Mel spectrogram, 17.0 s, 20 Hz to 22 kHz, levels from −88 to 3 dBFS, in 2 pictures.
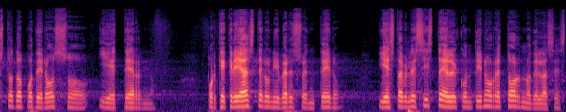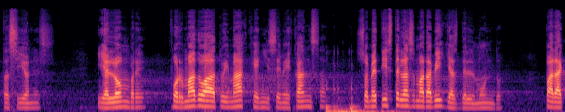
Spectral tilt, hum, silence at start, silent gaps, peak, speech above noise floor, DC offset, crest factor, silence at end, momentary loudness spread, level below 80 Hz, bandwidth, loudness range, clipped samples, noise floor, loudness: -3.5 dB/octave; none; 0 s; none; 0 dBFS; 40 dB; under 0.1%; 20 dB; 0 s; 18 LU; -44 dBFS; 16.5 kHz; 6 LU; under 0.1%; -61 dBFS; -20 LUFS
